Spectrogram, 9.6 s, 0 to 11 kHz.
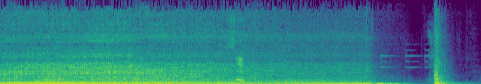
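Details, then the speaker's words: S197 drift car, low on fuel, started and left to idle with the door open: steady, even low rumble at about three beats per second with no stumbles. It is already running a lot better; normal idle. "it's already running a lot better."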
